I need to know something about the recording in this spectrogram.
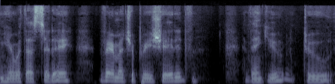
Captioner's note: speaking French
